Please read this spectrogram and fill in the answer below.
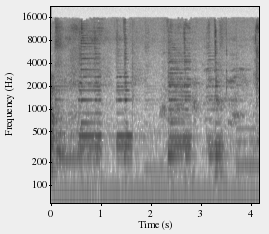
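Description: Soft background music: a plucked string instrument playing a few separate notes and chords.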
